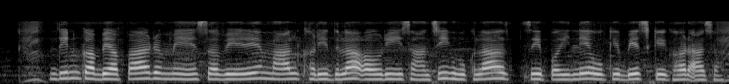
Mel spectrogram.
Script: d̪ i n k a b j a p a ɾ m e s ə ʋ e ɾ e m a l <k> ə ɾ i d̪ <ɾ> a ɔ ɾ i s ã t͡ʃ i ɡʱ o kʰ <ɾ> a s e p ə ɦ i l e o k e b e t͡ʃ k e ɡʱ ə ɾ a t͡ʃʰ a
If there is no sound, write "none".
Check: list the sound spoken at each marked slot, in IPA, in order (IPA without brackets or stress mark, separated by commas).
kʰ, l, l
